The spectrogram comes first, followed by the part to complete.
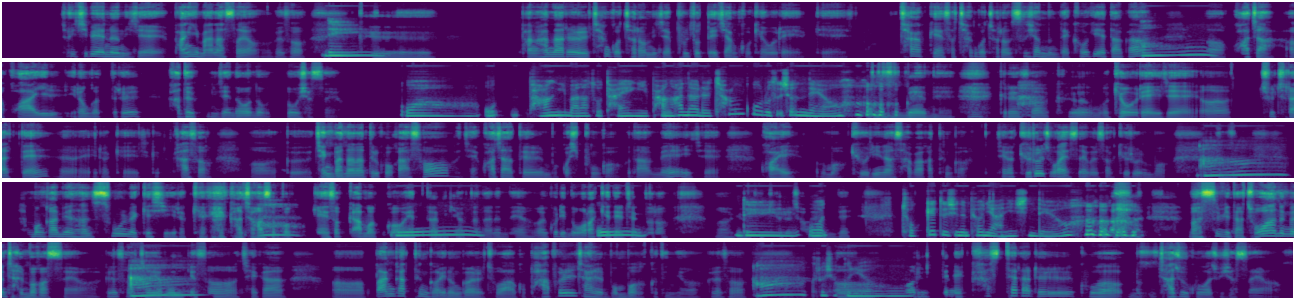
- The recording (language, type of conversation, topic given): Korean, podcast, 음식을 통해 어떤 가치를 전달한 경험이 있으신가요?
- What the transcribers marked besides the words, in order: laugh; tapping; laughing while speaking: "이렇게 가져와서 먹"; gasp; laughing while speaking: "아"; laugh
